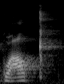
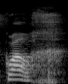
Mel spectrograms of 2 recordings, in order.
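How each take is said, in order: First: It ends in a plain hard k. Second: It ends in a strong throaty rasp. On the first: "if you struggle, just say Gwalch, which is what most English people do" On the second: "C H in Welsh is a bit like loch in Scottish. So, but it's it's more accentuated"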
